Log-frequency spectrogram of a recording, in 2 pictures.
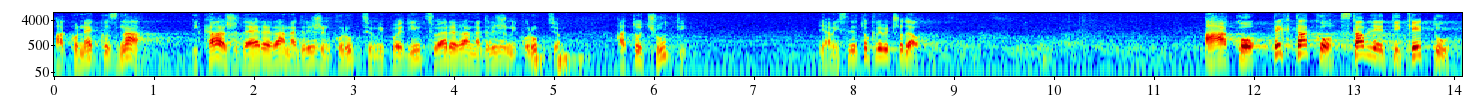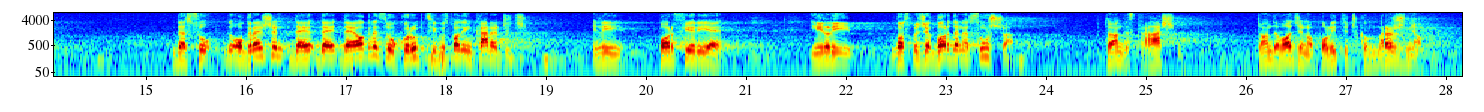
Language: Serbian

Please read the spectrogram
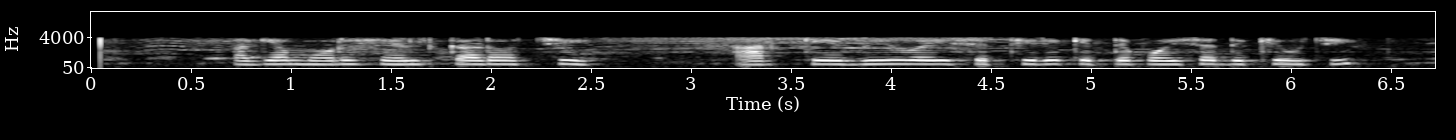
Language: Odia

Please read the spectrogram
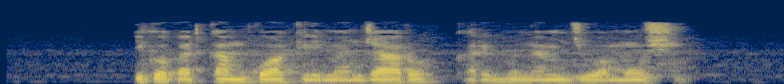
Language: Swahili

